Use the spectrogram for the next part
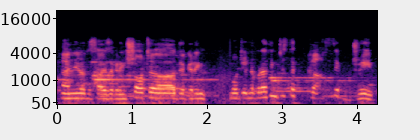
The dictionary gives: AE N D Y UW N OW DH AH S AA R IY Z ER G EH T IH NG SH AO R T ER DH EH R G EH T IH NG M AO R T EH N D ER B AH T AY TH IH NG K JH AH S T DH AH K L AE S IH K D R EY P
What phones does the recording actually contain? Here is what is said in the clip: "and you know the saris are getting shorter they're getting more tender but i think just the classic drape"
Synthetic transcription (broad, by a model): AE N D Y UW N OW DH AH S AA IY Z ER G EH T IH NG SH AO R T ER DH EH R G EH T IH NG M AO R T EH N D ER B AH T AY T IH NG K JH AH S T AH K L AE S IH K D R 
